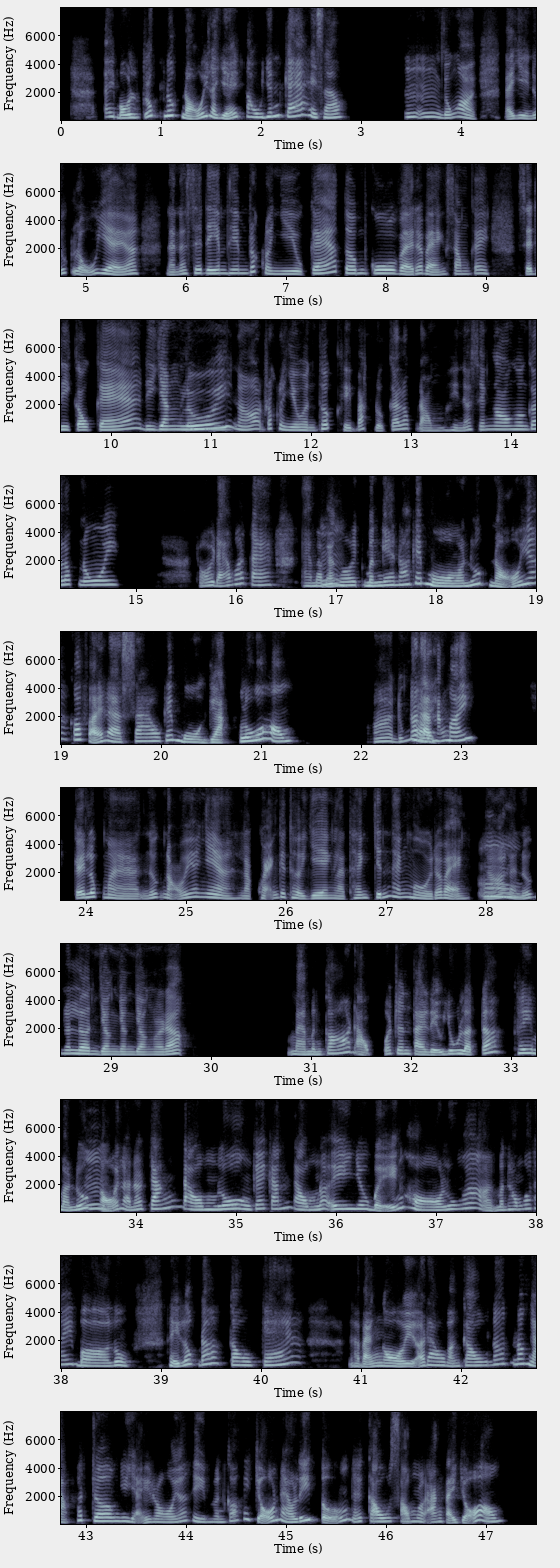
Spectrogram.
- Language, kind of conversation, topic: Vietnamese, podcast, Có món ăn nào khiến bạn nhớ về nhà không?
- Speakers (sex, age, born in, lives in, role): female, 25-29, Vietnam, Vietnam, guest; female, 40-44, Vietnam, Vietnam, host
- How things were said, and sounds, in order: tapping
